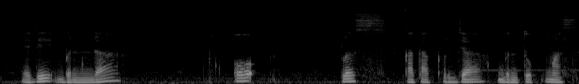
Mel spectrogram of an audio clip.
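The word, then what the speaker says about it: を: Nah, di sini emang hiragananya adalah ee tertulis Wo. Tapi kalau sebagai partikel kita bacanya O. Jadi benda O plus kata kerja bentuk mas atau bentuk biasa.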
